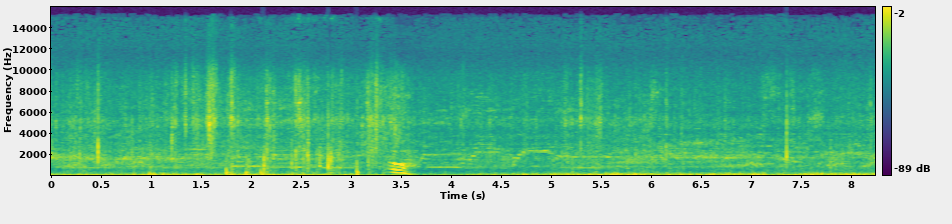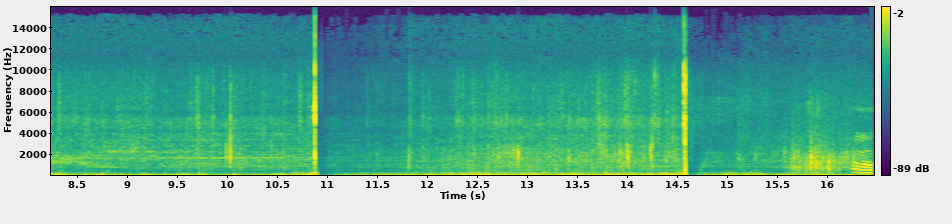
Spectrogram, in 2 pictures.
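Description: Norco Aurum downhill mountain bike running fast down a rough trail: wind buffets the microphone over tyre rumble and a steady clatter of rattles and knocks. A short falling vocal cry comes about three seconds in, and two sharp cracks come near the three-quarter mark and just before the end.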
